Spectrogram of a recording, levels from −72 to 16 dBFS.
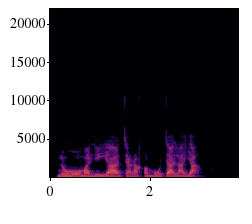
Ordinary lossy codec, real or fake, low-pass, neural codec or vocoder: MP3, 64 kbps; real; 10.8 kHz; none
